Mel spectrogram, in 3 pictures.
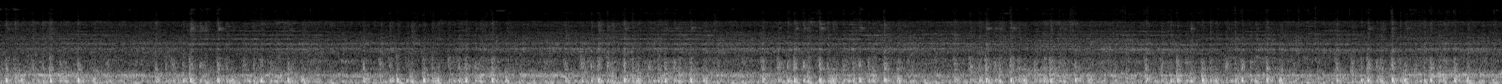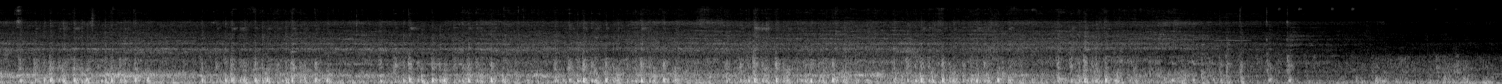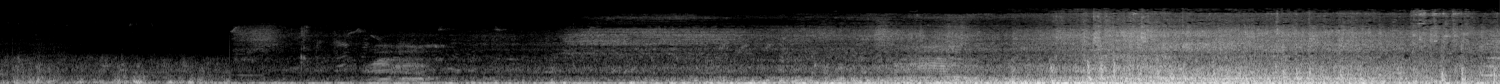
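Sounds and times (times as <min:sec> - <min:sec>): train wheels rattling over rail joints: 0:00.0 - 0:29.8, 0:39.9 - 0:45.0.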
